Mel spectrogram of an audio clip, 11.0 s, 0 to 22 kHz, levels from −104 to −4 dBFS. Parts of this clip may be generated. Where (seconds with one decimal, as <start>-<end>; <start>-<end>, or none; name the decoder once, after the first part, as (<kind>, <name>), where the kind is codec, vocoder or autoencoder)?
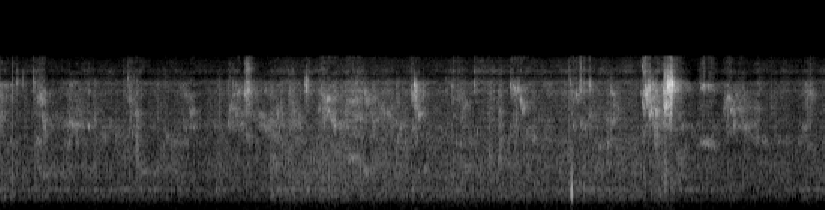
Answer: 0.0-11.0 (codec, HILCodec)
